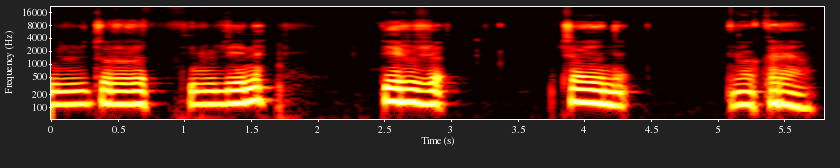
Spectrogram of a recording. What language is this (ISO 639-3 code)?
pko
